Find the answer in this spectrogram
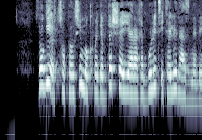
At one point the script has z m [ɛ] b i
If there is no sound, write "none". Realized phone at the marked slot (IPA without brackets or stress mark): ɛ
